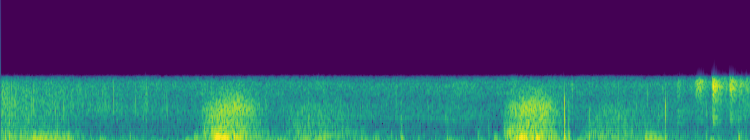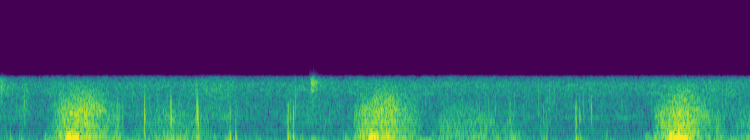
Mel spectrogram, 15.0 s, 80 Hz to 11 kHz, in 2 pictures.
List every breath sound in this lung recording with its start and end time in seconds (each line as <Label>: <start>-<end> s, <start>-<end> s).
Inhalation: 1.94-2.68 s, 4.95-5.69 s, 7.95-8.77 s, 10.99-11.80 s, 14.02-14.82 s
Exhalation: 0.19-0.80 s, 2.81-3.55 s, 5.81-6.62 s, 8.82-9.64 s, 11.86-12.77 s
Rhonchi: 0.19-0.80 s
